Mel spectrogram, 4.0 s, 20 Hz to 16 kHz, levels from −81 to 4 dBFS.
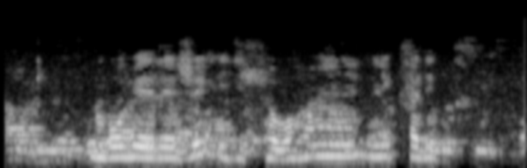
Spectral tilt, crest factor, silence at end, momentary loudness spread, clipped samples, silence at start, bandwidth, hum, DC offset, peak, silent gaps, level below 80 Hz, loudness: -7.5 dB/octave; 16 dB; 0 s; 10 LU; under 0.1%; 0.05 s; 7.2 kHz; none; under 0.1%; -2 dBFS; none; -56 dBFS; -17 LUFS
